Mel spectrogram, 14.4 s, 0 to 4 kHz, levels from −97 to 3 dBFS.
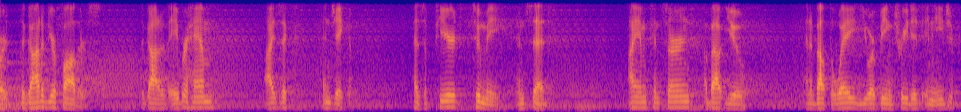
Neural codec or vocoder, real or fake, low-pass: codec, 16 kHz, 0.4 kbps, LongCat-Audio-Codec; fake; 3.6 kHz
